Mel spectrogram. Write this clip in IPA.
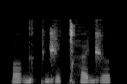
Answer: ɔ˨ ɡ ɯ˦ k d͡ʒ ɪ˦˨ ǀʰ ɐ˦˨ d͡ʒ ʊ˦

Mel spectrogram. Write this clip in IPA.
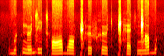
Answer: b ə k ŋ ø d͡z iː t͡s ʔ ɔː b ɔː ǁʰ ø f x øː t͡s ǁʰ ɛ t͡s ŋ͡ǁ ʌ b

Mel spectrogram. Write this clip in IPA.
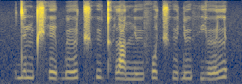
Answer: d ø n t͡ʃʰ e ɓ ø t͡ʃʰ y kʰ l ɑ n y f o t͡ʃʰ y ɗ y f j ø l

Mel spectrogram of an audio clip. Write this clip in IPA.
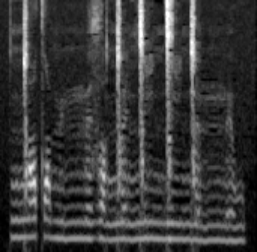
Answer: ŋ͡ǀ o tˤ i m y mː ʏ z ɔ ŋ͡ǀ ø ŋ͡ǀ i ŋ͡ǀ i ŋ͡ǀ ø mː ʏ w

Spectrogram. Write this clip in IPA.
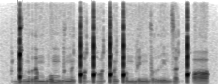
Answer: ɡ͡ǃ õ r ɐ m b o m b ə n ɐ̃ ǃ ɑ ɡ͡ǃ ɑ ǃ ɐ̃ ǃ ə m b e ŋ ɡ o r ĩ n z ɐ ǃʼ ɑ

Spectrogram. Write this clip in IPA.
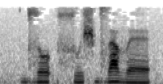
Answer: d͡z o ʔ sʷ ɨ ʃ d͡z a v ɛ

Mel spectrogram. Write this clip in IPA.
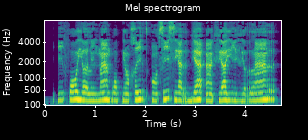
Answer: ʔ i f ɔ j ɜ l ĩ m æ̃ b ɔ pʲ ɔ̃ χ i r k ɔ̃ s i s j æ r bʲ æ ʔ æ̃ fʲ a j i vʲ ɔ r l æ̃ r

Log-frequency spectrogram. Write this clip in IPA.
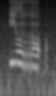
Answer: j o r ɔ ʔ

